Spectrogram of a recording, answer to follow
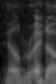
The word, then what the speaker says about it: El Dorado: program called let the Bible speak out of El Dorado that's the way you pronounce it up there El Dorado Arkansas and it was a very good one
